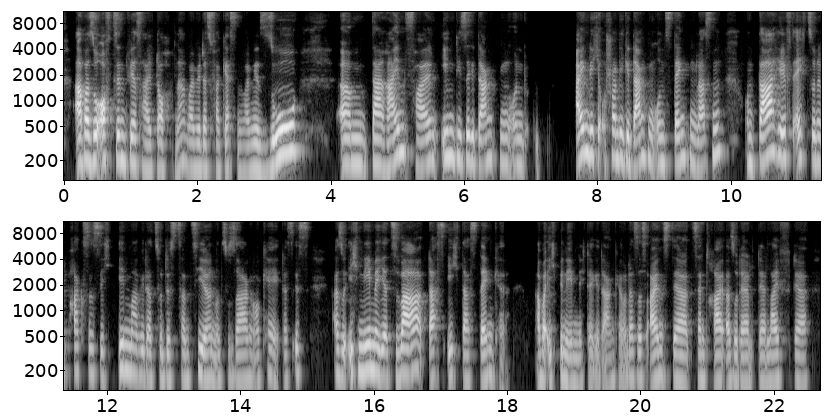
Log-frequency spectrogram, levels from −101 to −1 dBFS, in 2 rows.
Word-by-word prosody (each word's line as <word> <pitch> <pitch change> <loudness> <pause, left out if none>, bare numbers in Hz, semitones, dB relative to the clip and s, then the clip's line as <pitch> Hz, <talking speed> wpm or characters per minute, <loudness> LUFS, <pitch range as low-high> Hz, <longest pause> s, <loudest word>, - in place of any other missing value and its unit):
aber 200 +2 +8
so 200 - +7
oft 205 0 +7
sind 200 -1 +1
wir's 185 -1 +1
halt 155 -1 -5
doch, 160 0 -3
ne, 165 +5 -7
weil 165 -1 -3
wir 160 - -1
das 155 0 -4
vergessen, 155 0 -7
weil 150 +1 -6
wir 155 -2 0
so, 235 - +6 0.6
ähm, 180 -2 +1
da 180 -1 +4
reinfallen 195 0 0
in 215 +1 +1
diese 200 -1 +1
Gedanken 190 +1 -2
und, 175 +1 -7 0.7
eigentlich 230 0 +4
au - - -7
schon 220 -1 0
die 210 - +2
Gedanken 195 +2 +2
uns 185 0 -4
denken 195 0 -1
lassen. 230 +10 -3 0.3
Und 185 -1 -6
da 230 +6 +11
hilft 215 -3 +1
echt 210 +1 -2
so 195 - 0
'ne 190 -1 -2
Praxis, 185 -1 -8
sich 165 -1 -12
immer 195 -3 -1
wieder 165 -2 -5
zu 160 +1 -9
distanzieren 155 +1 -4
und 155 - -10
zu 160 - -15
sagen: 155 -1 -5
„Okay, 155 +3 -9
das 155 +1 -13
ist 185 +1 -9 0.3
also, 180 -1 -3
ich 180 - -3
nehme 195 +1 +3
jetzt 170 -1 -2
wahr, 190 +3 +5
dass 165 0 -2
ich 170 0 -7
das 155 -1 -6
denke, 160 +2 -3 0.4
aber - - 0
ich 155 +1 -9
bin 170 -2 -2
eben 140 -1 -4
nicht 140 +1 -12
der - - -5
Gedanke.“ 155 +3 -9
Und - - -8
das 165 0 -6
ist 160 +1 -5
1 165 +3 -1
der 150 -2 -2
zentral 155 0 -3
also 150 +1 -4
der 145 0 -3
der 150 0 -8
life 155 +1 -5
der 145 -1 -6
170 Hz, 200 wpm, -22 LUFS, 155-195 Hz, 0.7 s, da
